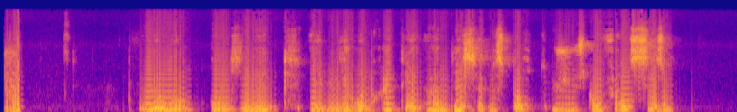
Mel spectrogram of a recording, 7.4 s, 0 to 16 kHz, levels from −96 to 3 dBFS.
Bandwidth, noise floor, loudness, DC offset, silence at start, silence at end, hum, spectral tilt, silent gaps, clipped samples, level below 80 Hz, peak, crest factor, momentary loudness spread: 11.5 kHz; -57 dBFS; -17 LUFS; under 0.1%; 0.05 s; 0.65 s; none; -5 dB/octave; none; under 0.1%; -30 dBFS; 0 dBFS; 18 dB; 8 LU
